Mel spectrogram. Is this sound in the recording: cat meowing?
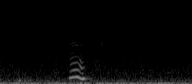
yes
